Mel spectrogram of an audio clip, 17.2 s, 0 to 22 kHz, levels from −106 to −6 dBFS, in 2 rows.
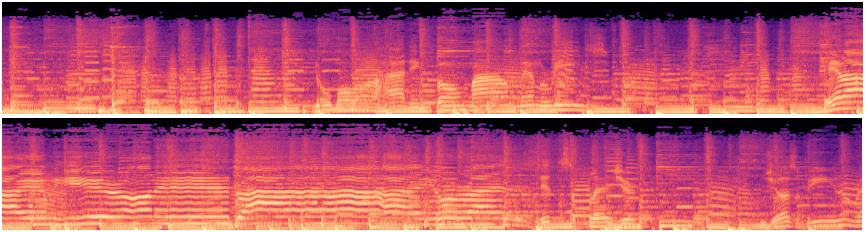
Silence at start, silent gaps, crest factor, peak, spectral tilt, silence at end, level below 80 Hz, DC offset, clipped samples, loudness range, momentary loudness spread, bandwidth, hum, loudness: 0 s; none; 12 dB; -2 dBFS; -6 dB/octave; 0 s; -24 dBFS; under 0.1%; under 0.1%; 4 LU; 7 LU; 16.5 kHz; none; -15 LUFS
